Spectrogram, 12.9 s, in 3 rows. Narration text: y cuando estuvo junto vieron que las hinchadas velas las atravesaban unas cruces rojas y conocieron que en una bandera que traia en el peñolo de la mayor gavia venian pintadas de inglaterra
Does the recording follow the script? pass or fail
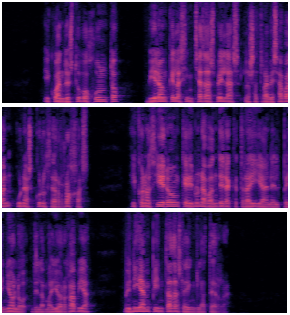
pass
